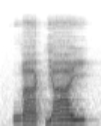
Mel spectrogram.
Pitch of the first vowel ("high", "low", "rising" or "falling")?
low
